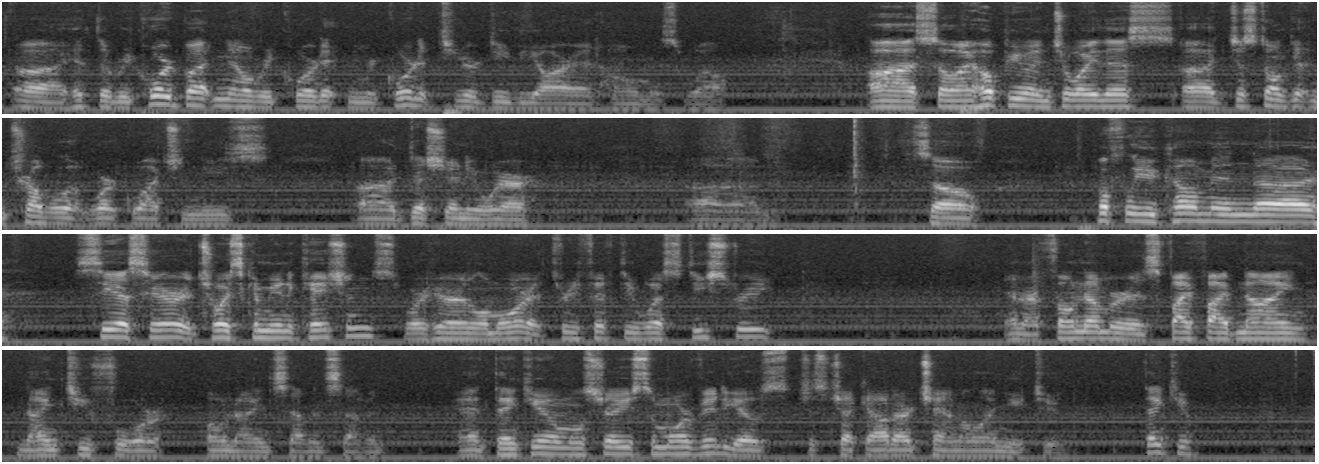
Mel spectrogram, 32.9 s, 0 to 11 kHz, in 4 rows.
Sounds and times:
Speech: 0.0 - 4.6, 5.4 - 11.6, 12.5 - 13.1, 13.9 - 14.4, 15.0 - 21.3, 22.7 - 32.2.

